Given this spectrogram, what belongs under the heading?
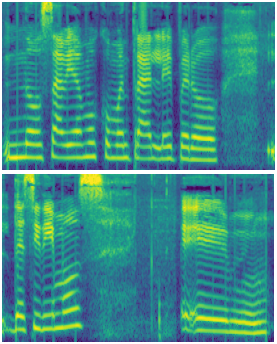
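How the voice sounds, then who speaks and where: A young woman from Puerto Rico, a musician, casually talking about her band's song choices in relaxed, halting phrases. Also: fairly high pitch, smooth, no room sound. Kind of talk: casual interview about the songs.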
